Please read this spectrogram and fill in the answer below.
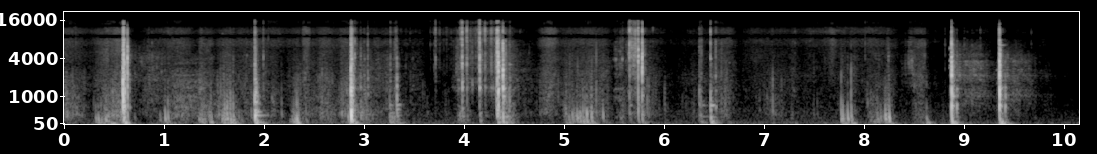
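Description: A series of irregular sharp knocks and cracks, about a dozen, with faint rustling between them, stopping abruptly near the end.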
